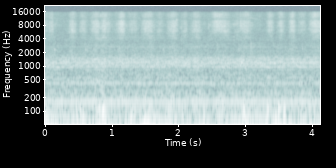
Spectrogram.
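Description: Pencil strokes scratching lightly on drawing paper in short, irregular passes, over a faint steady low hum.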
